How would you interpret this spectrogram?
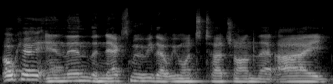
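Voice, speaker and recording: A man's voice: medium pitch, lively intonation, moderate pace, a little hiss or hum. A man hosting a casual podcast discussion about movies, leading the conversation. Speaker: podcast host.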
